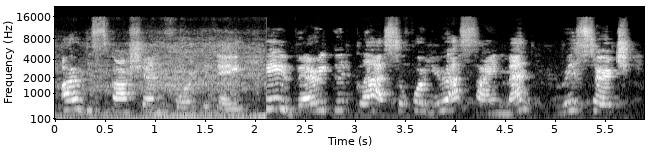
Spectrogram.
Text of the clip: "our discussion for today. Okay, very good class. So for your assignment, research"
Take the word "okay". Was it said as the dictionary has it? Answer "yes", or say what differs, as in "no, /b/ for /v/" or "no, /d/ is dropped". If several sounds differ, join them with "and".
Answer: no, /k/ is dropped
